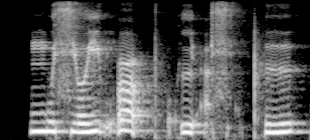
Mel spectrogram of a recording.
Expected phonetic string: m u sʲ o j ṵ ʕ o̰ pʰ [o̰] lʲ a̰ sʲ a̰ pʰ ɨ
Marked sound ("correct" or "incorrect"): correct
